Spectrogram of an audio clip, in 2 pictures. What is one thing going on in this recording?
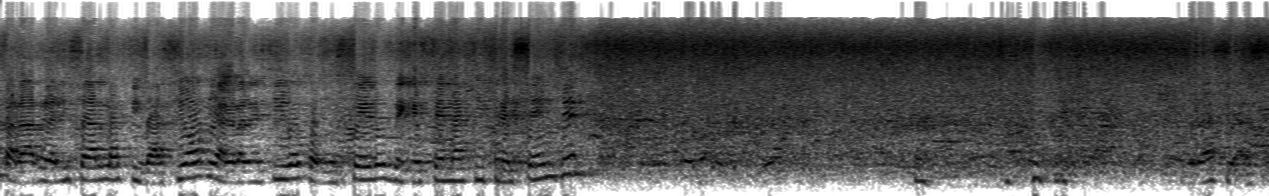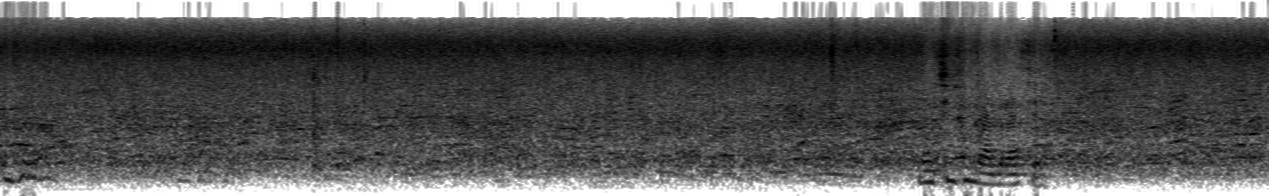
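A large crowd chatters and murmurs loudly all around.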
